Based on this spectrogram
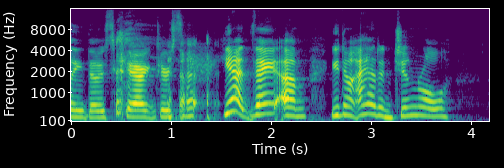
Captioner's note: laughs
